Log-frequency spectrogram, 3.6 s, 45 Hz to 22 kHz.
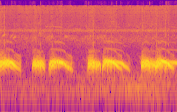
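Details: Spotted dove, called tekukur, in the song style known as tarik akar: loud, close coos in three repeated phrases, each a short note followed by a longer, downward-sliding coo, roughly every 1.2 seconds against a quiet background.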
